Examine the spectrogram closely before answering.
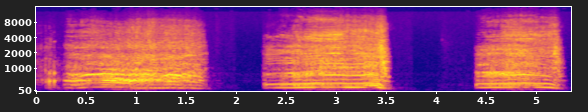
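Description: Zebra calling: three long, loud braying calls, each a second or more, with short pauses between them.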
